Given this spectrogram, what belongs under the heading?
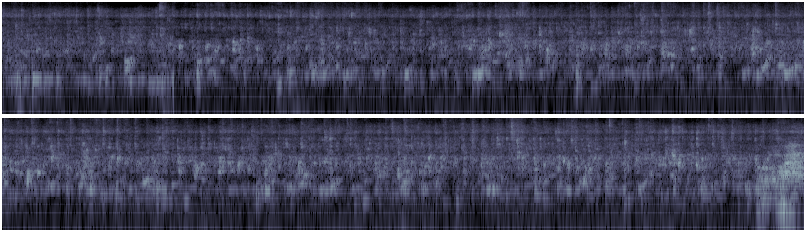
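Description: Cold spring water flows steadily from rock, a soft continuous trickling and splashing rush at moderate distance with no voices.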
